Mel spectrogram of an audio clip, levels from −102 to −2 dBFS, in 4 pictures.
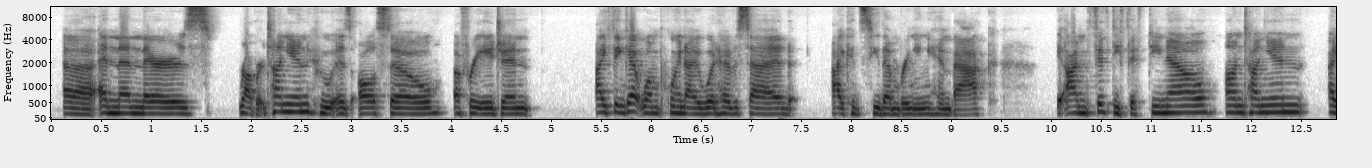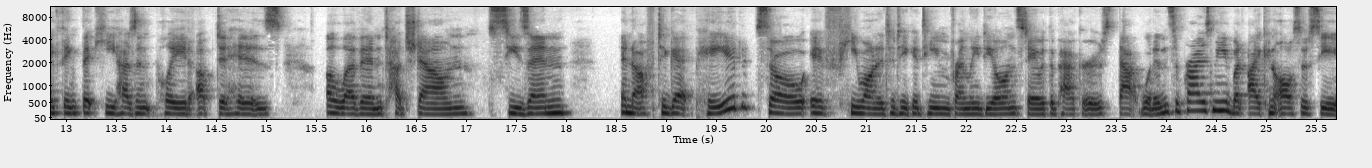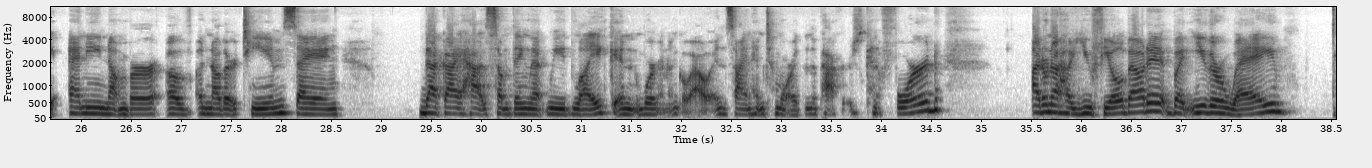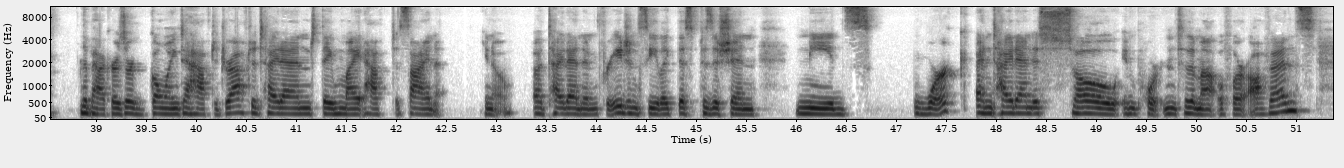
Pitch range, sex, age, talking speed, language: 160-190 Hz, female, 10-29, 175 wpm, English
